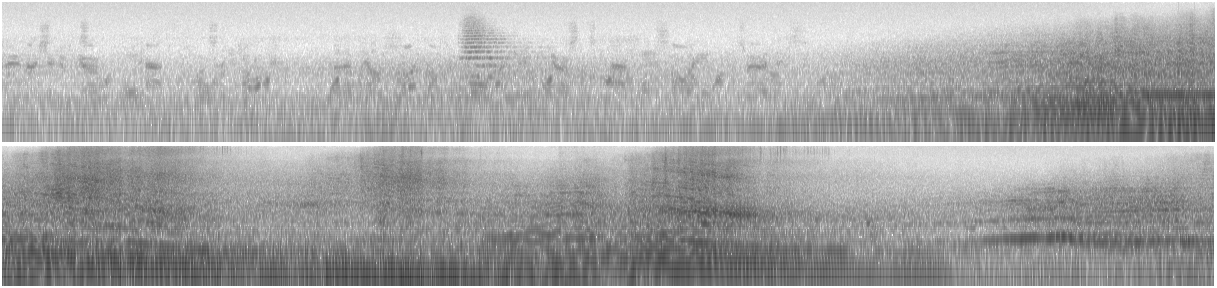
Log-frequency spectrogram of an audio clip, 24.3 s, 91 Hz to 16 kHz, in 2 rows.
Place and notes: Brands Hatch GP Circuit, West Kingsdown, Longfield, UK - World Superbikes 2001 ... superbikes ...
World Superbikes 2001 ... Qualifying ... part one ... one point stereo mic to minidisk ...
